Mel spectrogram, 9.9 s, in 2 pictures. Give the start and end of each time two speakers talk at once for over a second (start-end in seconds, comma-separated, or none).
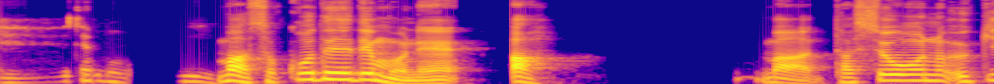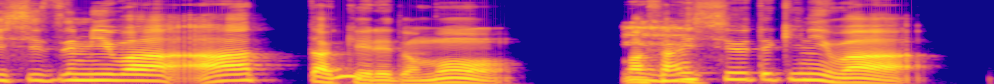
none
